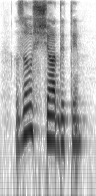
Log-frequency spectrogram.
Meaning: to save, to economize (store unspent; avoid the expenditure of)
- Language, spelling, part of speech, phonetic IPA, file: Ukrainian, заощадити, verb, [zɐɔʃˈt͡ʃadete], Uk-заощадити.ogg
